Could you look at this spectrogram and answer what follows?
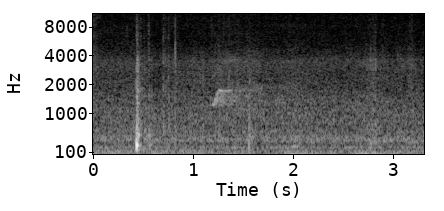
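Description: Honey bees hum at an open hive during an inspection, a faint steady buzz with a single sharp tap near the start and no voices.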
